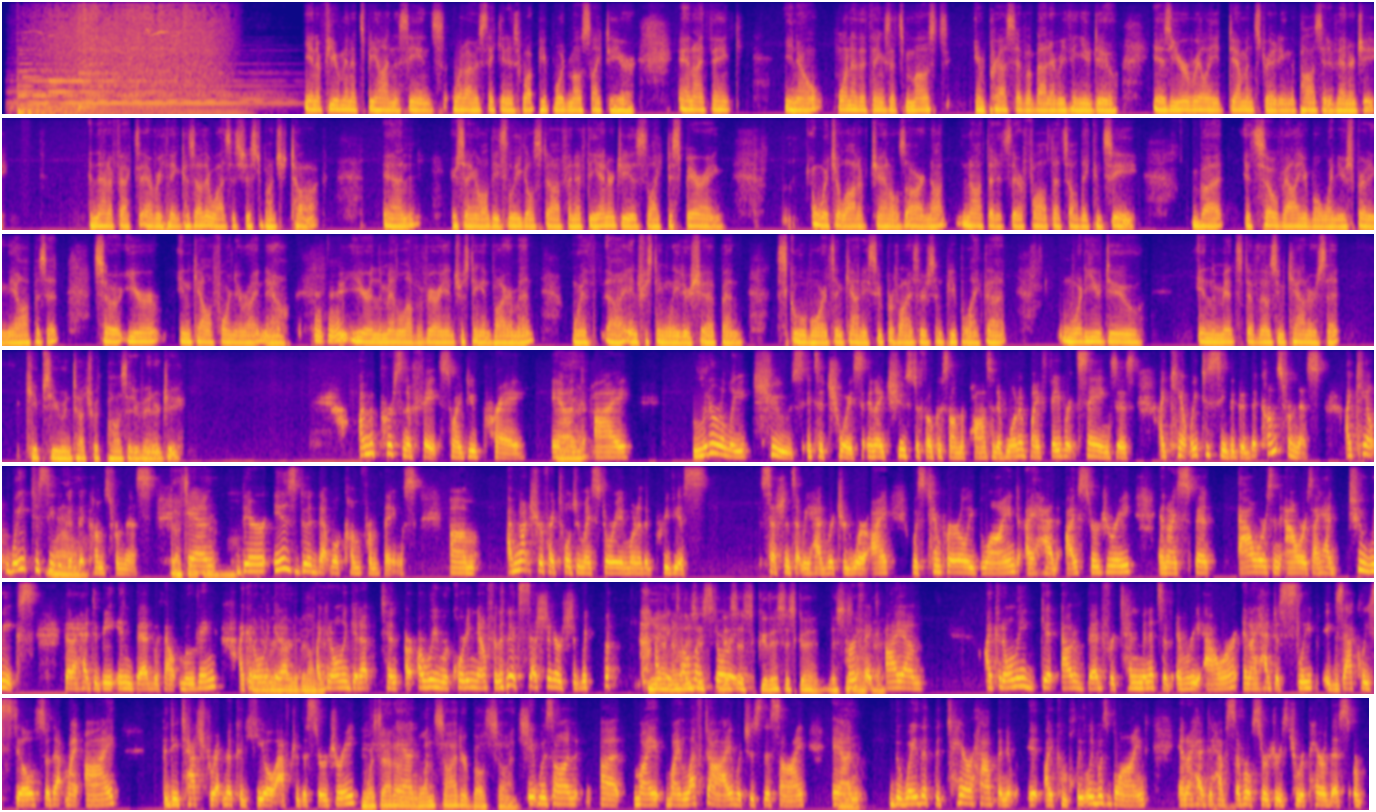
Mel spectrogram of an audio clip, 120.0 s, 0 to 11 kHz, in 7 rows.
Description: Insider Interview 9/8/21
